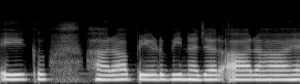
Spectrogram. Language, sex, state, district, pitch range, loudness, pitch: Hindi, female, Jharkhand, Deoghar, 220-230 Hz, -11 LUFS, 225 Hz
